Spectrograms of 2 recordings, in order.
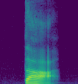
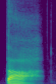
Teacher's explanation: It's the fourth tone, which is a sharp, falling sound. Think of it like a quick, decisive command.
